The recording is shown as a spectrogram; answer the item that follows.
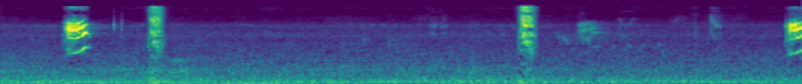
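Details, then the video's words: Rusty-collared seedeater female (papa-capim) giving calls that excite males to sing: high buzzy chirps with descending tails alternating with sharp clicky chips, five notes spaced irregularly, quiet hiss in the background. "Piado de Fêmea de Papa capim Para Esquentar Papa capim"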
